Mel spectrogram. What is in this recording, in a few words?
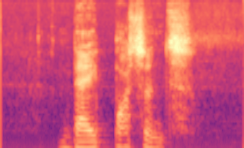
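"bijpassend", Dutch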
